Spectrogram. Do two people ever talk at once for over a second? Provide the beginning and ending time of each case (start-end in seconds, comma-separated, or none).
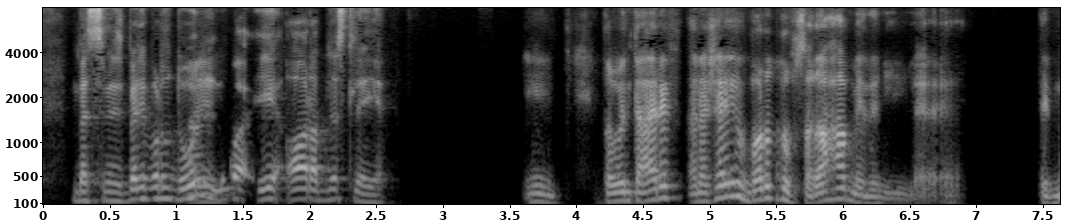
none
